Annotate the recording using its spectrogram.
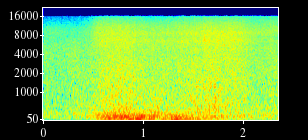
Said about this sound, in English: Between the crashing of the waves, Pyrrhus finally managed to get a firm grip on a rock.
